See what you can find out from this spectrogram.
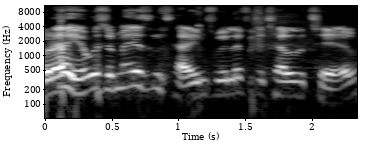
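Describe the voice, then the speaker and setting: Very fast pace in a dry, close sound with no echo. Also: man. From northern England, Newcastle upon Tyne. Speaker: sound engineer. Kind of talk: casual chat.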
